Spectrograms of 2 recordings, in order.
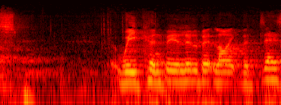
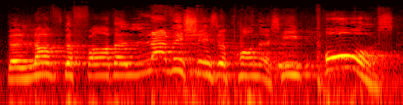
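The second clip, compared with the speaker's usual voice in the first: much higher, louder, slowing into the climax; impassioned preaching; 11 semitones higher, 7 dB louder, slower than usual. Acted. Preacher proclaims God pours love on the church, impassioned. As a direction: swell it up like a great proclamation.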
